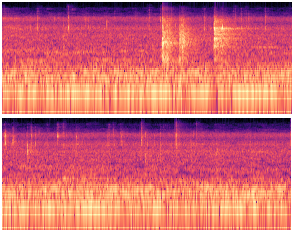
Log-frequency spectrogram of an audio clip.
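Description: Sliced onion and garlic frying gently in oil in a pan for a tadka: a steady soft sizzle with scattered small pops. Two short knocks come about a second and a half to two seconds in.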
